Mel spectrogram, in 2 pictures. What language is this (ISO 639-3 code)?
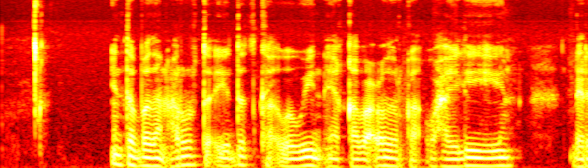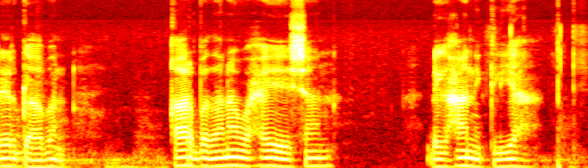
som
